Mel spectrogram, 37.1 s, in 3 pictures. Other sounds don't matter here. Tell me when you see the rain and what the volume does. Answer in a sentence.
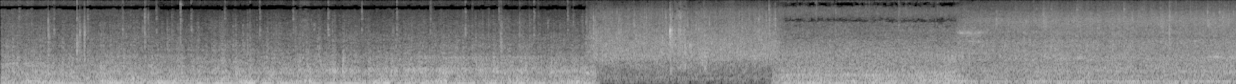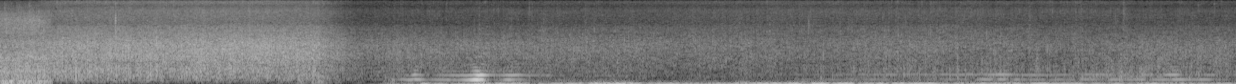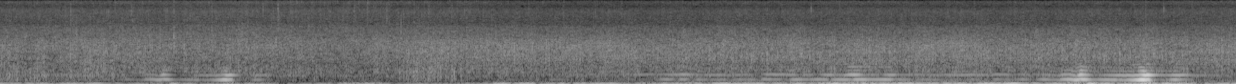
You can hear the rain from 0.0 to 37.0 s, getting quieter.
